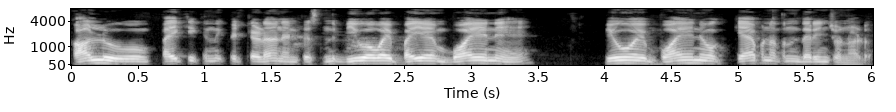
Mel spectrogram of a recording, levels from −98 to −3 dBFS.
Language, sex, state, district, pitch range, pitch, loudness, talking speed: Telugu, male, Andhra Pradesh, Visakhapatnam, 120-145 Hz, 130 Hz, -16 LUFS, 140 wpm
